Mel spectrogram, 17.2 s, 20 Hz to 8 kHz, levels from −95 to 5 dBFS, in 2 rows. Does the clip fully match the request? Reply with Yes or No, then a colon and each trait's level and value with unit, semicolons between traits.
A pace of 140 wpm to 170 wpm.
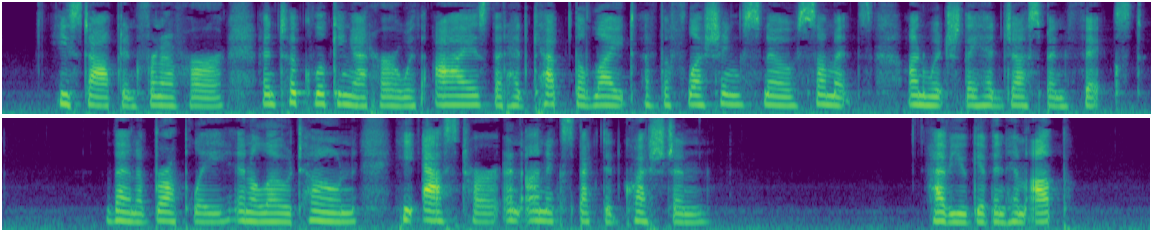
Yes: average, 165 wpm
